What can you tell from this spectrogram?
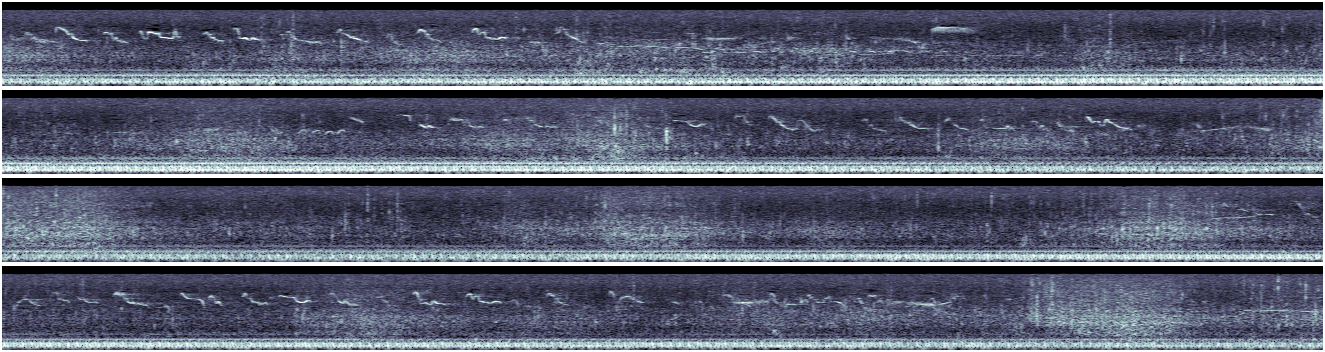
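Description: Steady low machinery drone from a moored warship, a stack of even hums that does not change. Water washes softly every few seconds.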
